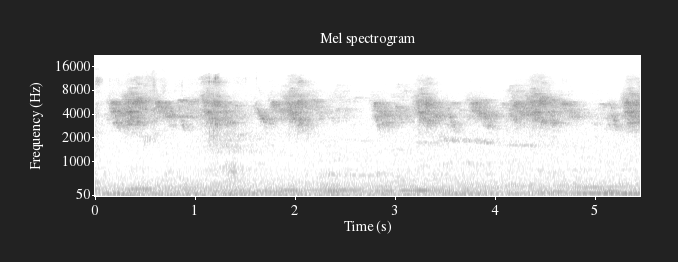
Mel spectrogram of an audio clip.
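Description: A bird chirping over and over, about two short, high chirps a second, over a faint low steady hum.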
